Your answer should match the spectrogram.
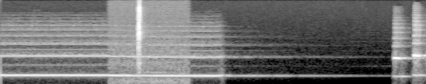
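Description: A single held electronic tone with overtones, steady, from a synthesizer in the film's score. It fades out a little over two seconds in, leaving near silence. About a second in, a short burst of noise with a sharp click sits under the tone.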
